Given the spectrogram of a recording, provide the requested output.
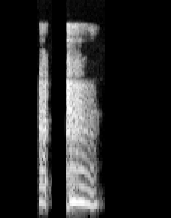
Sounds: Throat clearing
